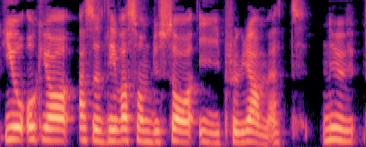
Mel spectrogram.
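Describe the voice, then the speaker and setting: Brief: young woman podcast co-host, animated and casual, slips into English phrases, mid-range voice. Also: medium pitch. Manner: animated, mixes in English phrases, lots of fillers. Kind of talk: casual chat.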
